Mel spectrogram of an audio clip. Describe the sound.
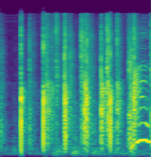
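A short burst of audience applause: sharp, irregular handclaps building in density, with a voice calling out over the clapping near the end.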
